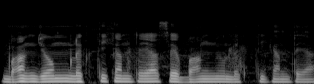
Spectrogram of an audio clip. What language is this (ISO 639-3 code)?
sat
